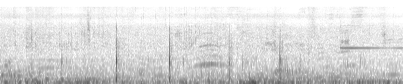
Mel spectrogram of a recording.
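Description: Frontón handball ball being played: a small hard ball is slapped by hand and smacks off the concrete wall and floor. There are four sharp knocks, about half a second apart, each ringing briefly off the walls. A thin steady tone comes in near the end.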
